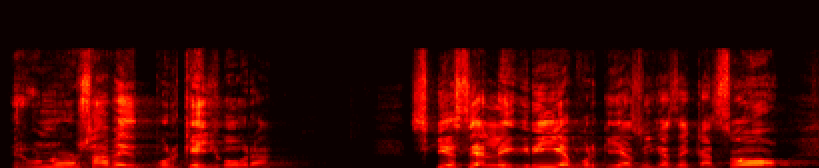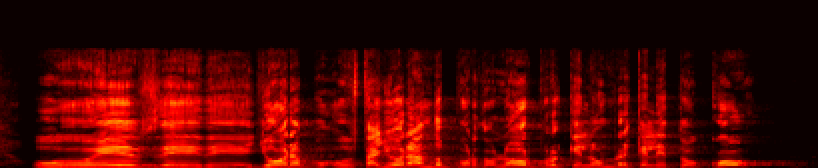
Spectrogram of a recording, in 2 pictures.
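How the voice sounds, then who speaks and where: A middle-aged preacher with a strikingly high voice for a man delivers a folksy, joking sermon and keeps turning to his congregation. His words ring out with a long reverb through a church hall. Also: animated, moderate pace, creaky.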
